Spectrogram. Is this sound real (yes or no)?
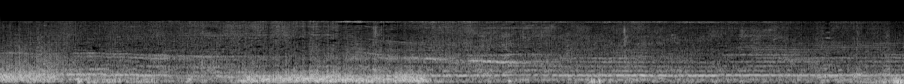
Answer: no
